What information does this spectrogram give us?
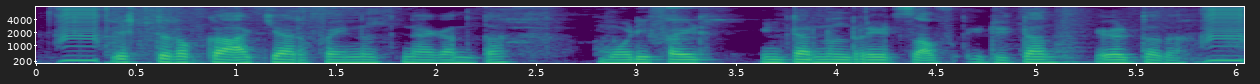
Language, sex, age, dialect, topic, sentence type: Kannada, male, 18-24, Northeastern, banking, statement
